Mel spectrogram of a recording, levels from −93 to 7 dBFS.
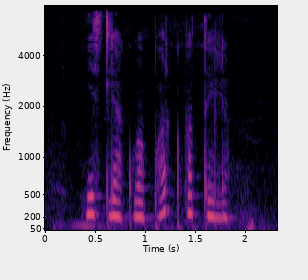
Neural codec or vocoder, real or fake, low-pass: none; real; 7.2 kHz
